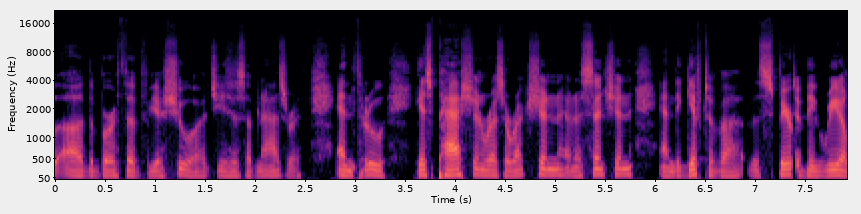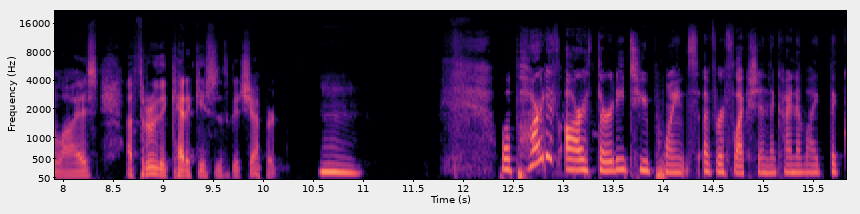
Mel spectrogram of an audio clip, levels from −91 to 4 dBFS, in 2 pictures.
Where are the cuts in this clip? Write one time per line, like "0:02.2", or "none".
0:00.9
0:07.4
